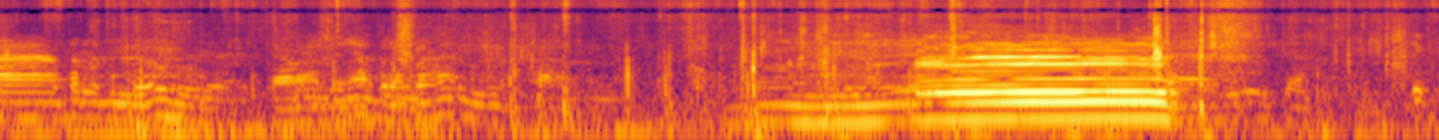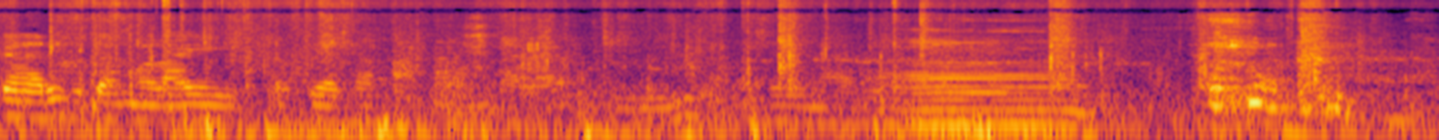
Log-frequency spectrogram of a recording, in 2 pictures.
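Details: Amid rattling and banging as it is unloaded from a truck, a cow bellows one strong, steady moo of about two seconds, with fainter lowing calls before and after.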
